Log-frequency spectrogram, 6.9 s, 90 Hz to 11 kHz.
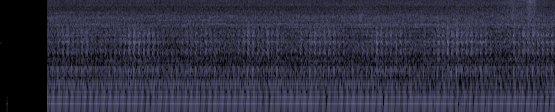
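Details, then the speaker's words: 2015 Kia Sorento 2.4, about 110,000–113,000 miles, slight rev: steady deep lower-end rod knock, unchanged with temperature; P1326 knock sensor code, owner reported misfire, check engine light, no more than 20 mph. Rod bearing failure, engine replacement recommended. "looking at 2015 kia soreno 2.4 got that good lower end rod knock"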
